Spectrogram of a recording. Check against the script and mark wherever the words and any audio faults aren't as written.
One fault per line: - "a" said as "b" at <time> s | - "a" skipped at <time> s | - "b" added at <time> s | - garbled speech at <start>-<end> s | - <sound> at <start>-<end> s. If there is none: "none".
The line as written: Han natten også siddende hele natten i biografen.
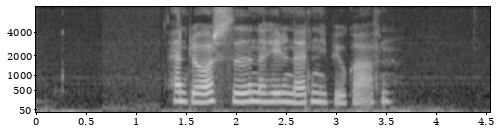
- "natten" said as "blev" at 1.5 s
